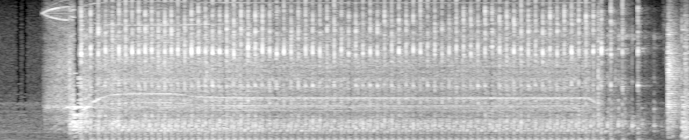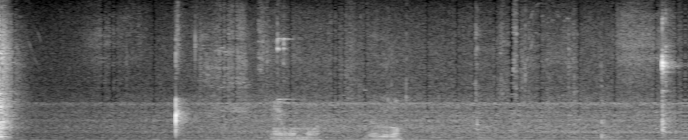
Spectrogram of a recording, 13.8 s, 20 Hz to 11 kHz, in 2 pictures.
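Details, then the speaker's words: 49cc fold-up suitcase scooter, sat 40+ years, reportedly never ran: about three and a half even chuffs a second for five seconds, then stops; good compression, no firing, bad condenser suspected. "It should rev for about 4 seconds and die. Should. Yeah, it's just not having it."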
